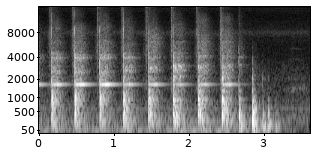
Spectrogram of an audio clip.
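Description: Hammer taps on a machined metal part of a DIY magnetic deburrer, about ten sharp, evenly spaced strikes with a ringing tone, close and loud, slowing and softening toward the end before fading out.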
